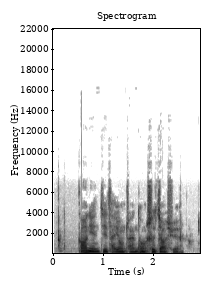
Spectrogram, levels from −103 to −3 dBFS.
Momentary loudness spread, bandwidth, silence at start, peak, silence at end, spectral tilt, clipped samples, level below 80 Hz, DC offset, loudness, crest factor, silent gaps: 13 LU; 7.6 kHz; 0.1 s; -2 dBFS; 0.2 s; -5.5 dB/octave; under 0.1%; -46 dBFS; under 0.1%; -15 LUFS; 14 dB; none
